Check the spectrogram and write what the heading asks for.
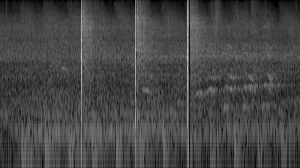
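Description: Three sharp knocks about a second apart over a steady low hubbub of an arena.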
